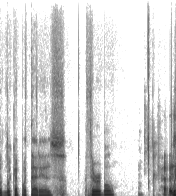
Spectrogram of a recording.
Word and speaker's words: thurible: Thurible. How do you spell it? With something engraved on it. Thurible. Thurible. It sounds kind of like thimble, but it's different.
